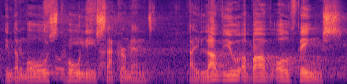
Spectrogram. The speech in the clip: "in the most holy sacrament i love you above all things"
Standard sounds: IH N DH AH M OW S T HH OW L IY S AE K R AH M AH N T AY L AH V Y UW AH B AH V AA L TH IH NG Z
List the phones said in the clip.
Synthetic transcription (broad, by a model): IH N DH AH M OW S T HH OW L IY S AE K R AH M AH N T AY L AH V Y UW AH B AH V AA L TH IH NG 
